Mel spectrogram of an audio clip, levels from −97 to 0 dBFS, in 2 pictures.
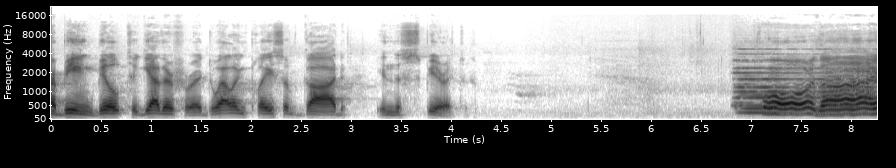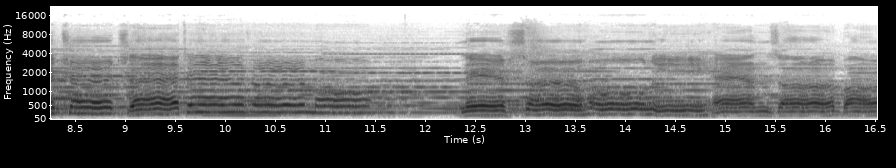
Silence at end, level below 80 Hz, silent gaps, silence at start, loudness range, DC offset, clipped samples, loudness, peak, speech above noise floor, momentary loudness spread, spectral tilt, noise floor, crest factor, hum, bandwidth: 0 s; -78 dBFS; none; 0 s; 15 LU; under 0.1%; under 0.1%; -18 LUFS; -2 dBFS; 51 dB; 16 LU; -5.5 dB/octave; -68 dBFS; 18 dB; none; 11 kHz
